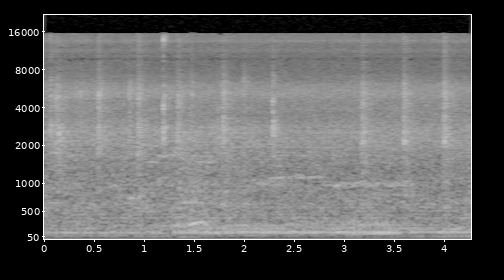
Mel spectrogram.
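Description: Close-up chewing of crispy fried pork skin and rice: many short, irregular crunching clicks a few tenths of a second apart, over a steady low hum.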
